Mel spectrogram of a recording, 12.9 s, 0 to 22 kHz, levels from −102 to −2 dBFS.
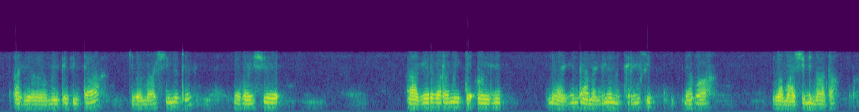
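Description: Speech with tandem speech coding across the whole clip. The audio sounds rough, muffled and warbly, with no content above about 3.7 kHz. That pattern fits a call that was decoded and re-encoded through four speech codecs in a row, an AMR-NB coder at each end with GSM full-rate coders between, joined by G.711 links. Each low-rate coder re-quantises the previous one's artefacts, so the distortion builds up with every stage.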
